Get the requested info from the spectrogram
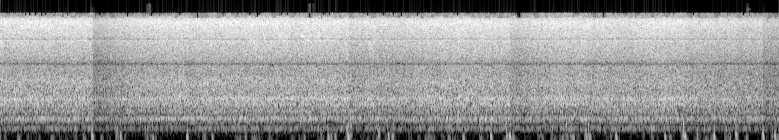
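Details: Thousands of bees in a swirling swarm choosing a log hive called Bee Beard as their future home, waggle dancing and flying before entering the hive mouth; a dense, steady droning hum throughout, with low irregular thumps underneath.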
